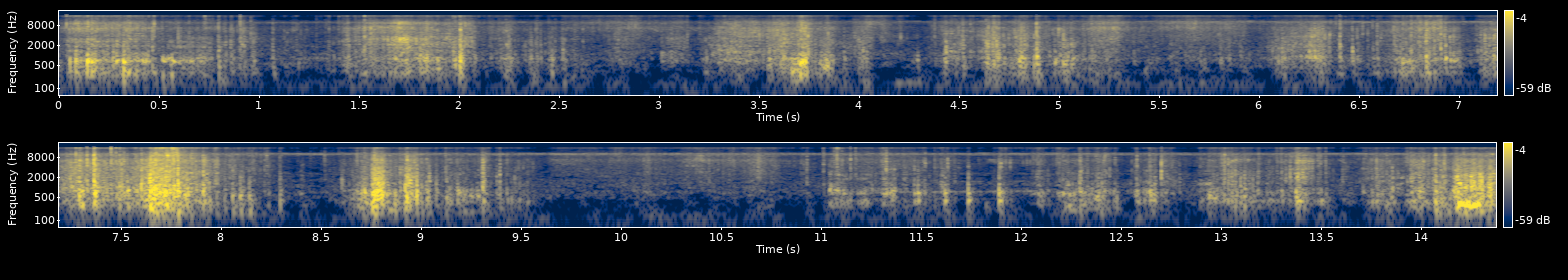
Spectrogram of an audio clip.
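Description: Fibrous plant layers tear and rip as they are peeled apart by hand.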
